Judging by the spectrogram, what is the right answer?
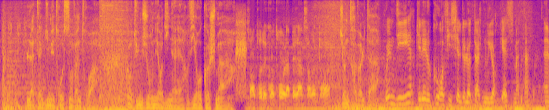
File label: movietrailer vo deep tough action; attaque metro 123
